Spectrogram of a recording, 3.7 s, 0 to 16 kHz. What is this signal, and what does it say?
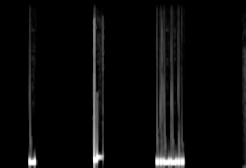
Morse code, heard as a keyed tone, about 44 wpm, 700 Hz. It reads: T ?
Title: Single Character (Letter:Number:Punctuation:Prosign) Alt 45wpm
